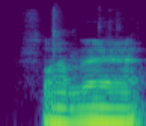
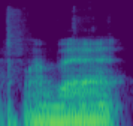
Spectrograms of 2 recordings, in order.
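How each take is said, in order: First: Said in the usual way. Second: A low, soft mutter of flam there while typing; muttered to self. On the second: Real, not acted. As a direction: drop the voice and mutter it to yourself. Counting flams while entering notes.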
